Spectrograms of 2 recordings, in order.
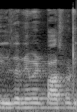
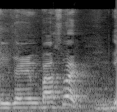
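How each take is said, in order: First: Said in the usual way. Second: 'user name and password' repeated slowly and clearly; slow, careful repeat. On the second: Shown as a demonstration. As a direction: stretch out 'user name and password' for note-taking. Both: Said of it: "password बोलते हैं ना".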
